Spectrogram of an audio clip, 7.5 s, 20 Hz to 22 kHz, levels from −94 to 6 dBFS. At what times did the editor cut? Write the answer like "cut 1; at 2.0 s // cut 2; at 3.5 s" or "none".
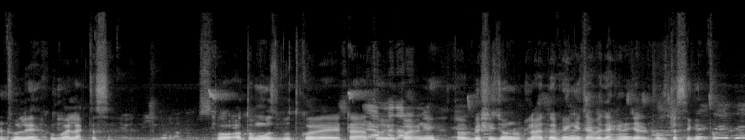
none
